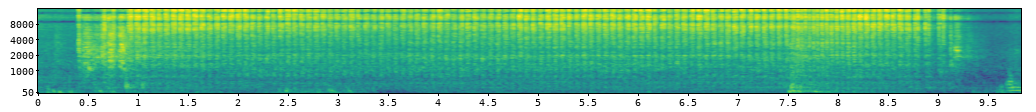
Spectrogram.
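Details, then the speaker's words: Motorcycle ("160") engine at idle with a fast, uneven metallic clatter over the exhaust; the valve cover is removed to reveal a slack cam chain, which is to be replaced to see if the noise stops. Cam chain rattle. "aqui rapaziada é a corrente de comando ó folgada vamos substituir para ver se ela vai parar o barulho"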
